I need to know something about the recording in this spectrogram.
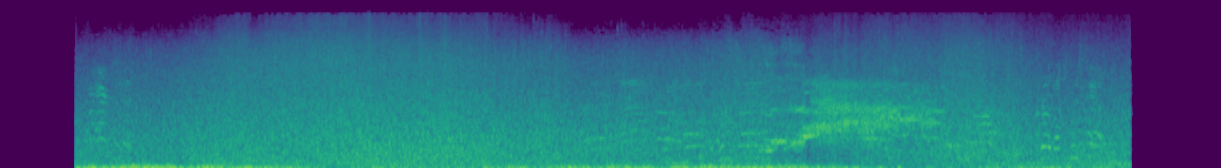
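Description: Waves wash loudly over a beach.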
